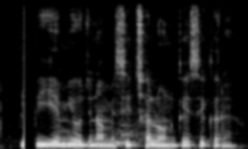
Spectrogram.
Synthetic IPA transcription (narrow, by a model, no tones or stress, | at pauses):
piːemjoːd͡ʒnamẽʃɪtːʃʰaloːnkɛːsekəɾẽː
